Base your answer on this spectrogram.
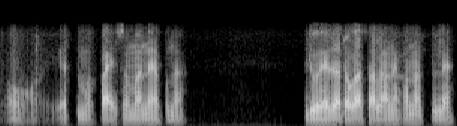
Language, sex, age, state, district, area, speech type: Assamese, male, 18-30, Assam, Dhemaji, rural, conversation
